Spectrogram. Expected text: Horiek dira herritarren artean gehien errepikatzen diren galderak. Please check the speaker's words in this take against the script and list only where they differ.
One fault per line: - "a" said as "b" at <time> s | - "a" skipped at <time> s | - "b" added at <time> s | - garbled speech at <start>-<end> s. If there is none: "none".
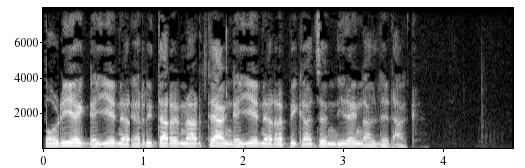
- "dira" said as "gehien" at 0.5 s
